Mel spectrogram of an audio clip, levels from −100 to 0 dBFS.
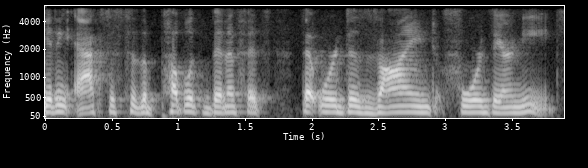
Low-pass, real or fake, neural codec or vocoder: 5.4 kHz; real; none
